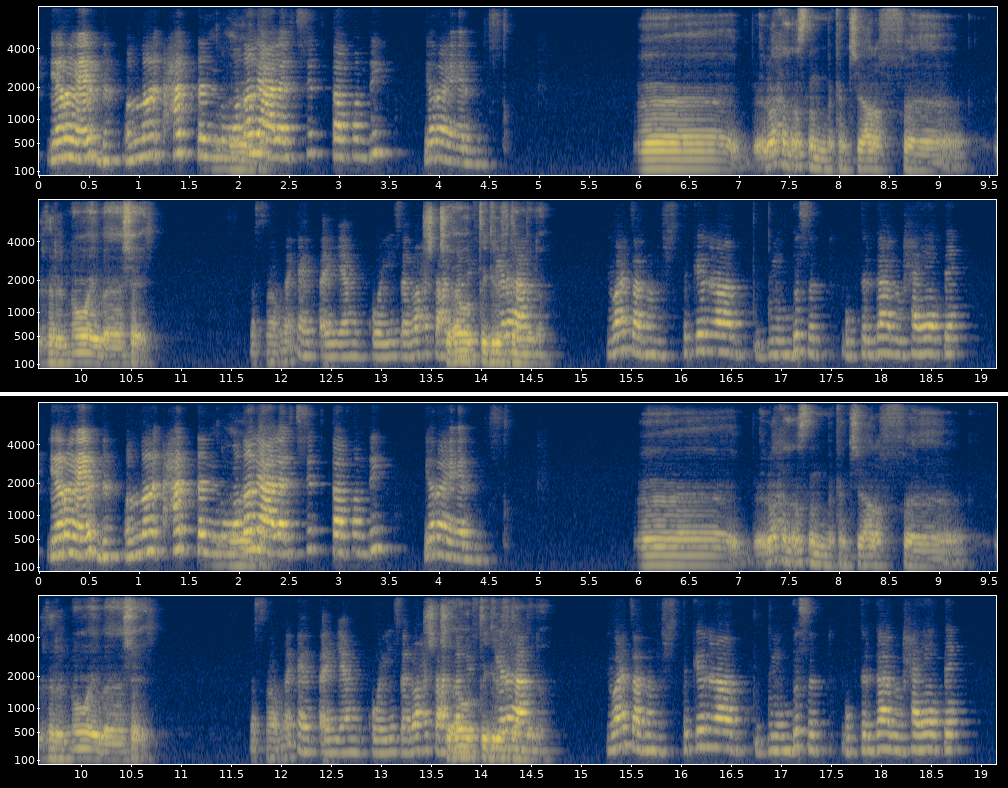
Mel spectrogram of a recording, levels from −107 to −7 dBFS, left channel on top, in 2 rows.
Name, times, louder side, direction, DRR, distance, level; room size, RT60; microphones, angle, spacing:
voice 1, 0.1-2.5 2.9-3.4 3.9-4.5 11.9-14.5 15.3-15.8 16.1-16.6 16.9-17.4 17.8-18.7, right 2 dB, 60° right, 1.2 m, -30 dB
voice 2, 6.0-9.3 9.6-10.7 13.4-14.6, left 2 dB, 50° left, 0.6 m, -32 dB
3.1 x 2.7 x 2.4 m
head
